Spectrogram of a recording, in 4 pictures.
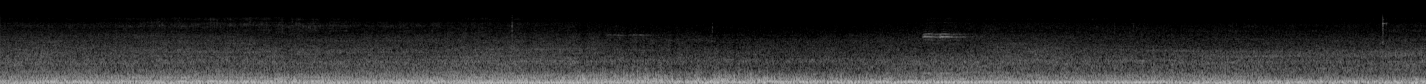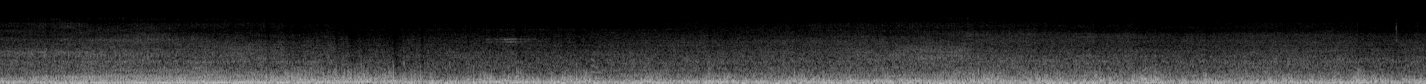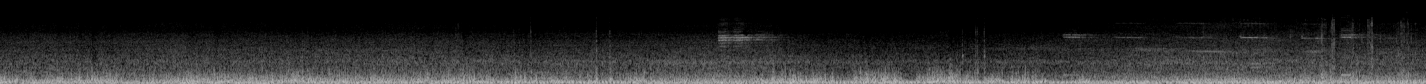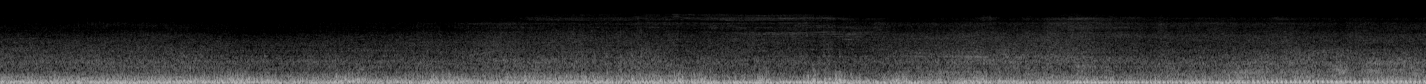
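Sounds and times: traffic: 0:00.0 - 0:57.0
wind on microphone: 0:00.0 - 0:57.0.

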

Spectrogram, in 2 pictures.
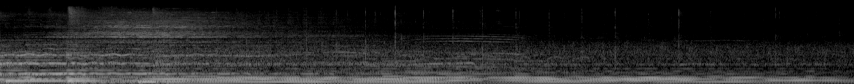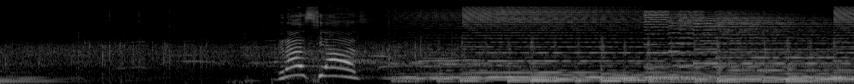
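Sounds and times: audience clapping: 0:01.5 - 0:13.7.

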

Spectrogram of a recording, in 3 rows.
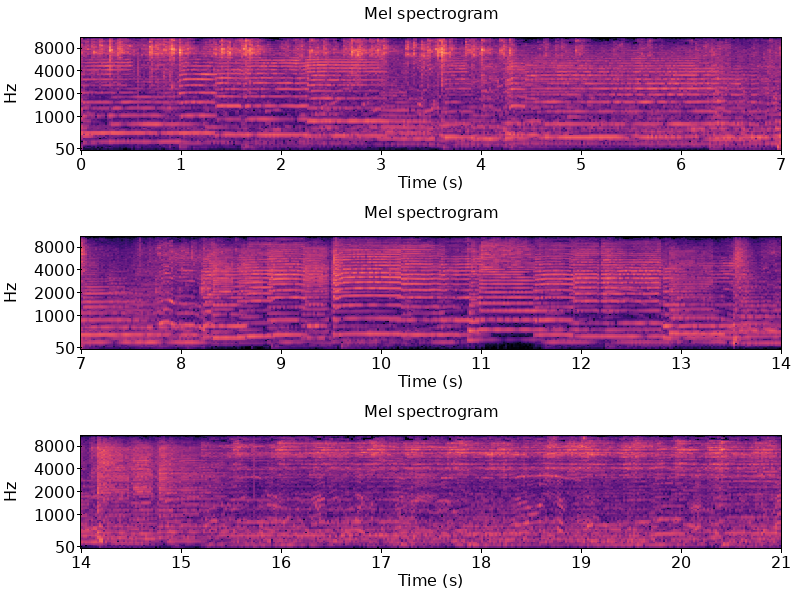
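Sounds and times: brass band playing slow melody: 0:00.0 - 0:21.0.

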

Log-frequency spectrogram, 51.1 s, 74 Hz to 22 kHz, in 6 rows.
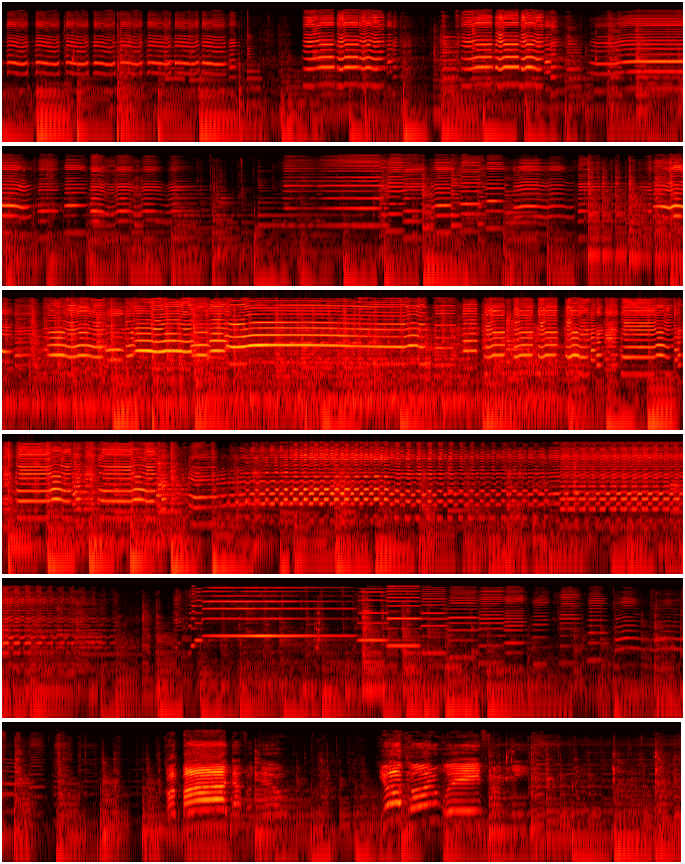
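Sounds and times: harmonica with bending notes: 0:00.0 - 0:48.5
strummed acoustic guitars: 0:00.0 - 0:51.0
walking upright bass: 0:00.0 - 0:51.0.

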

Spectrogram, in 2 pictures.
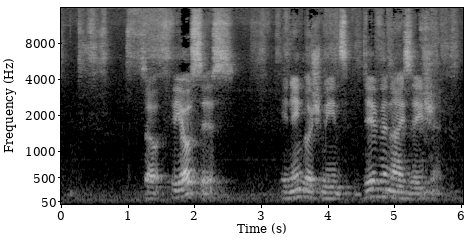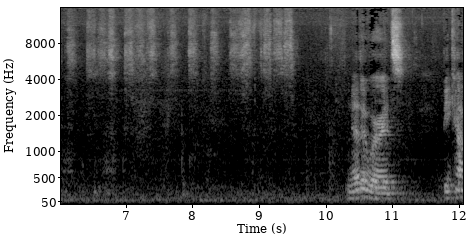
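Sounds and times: marker writing on paper: 0:00.0 - 0:01.7, 0:04.5 - 0:09.6.

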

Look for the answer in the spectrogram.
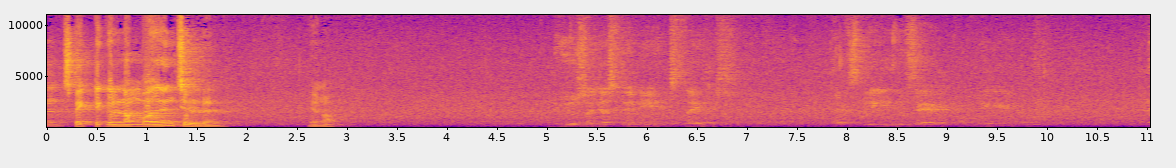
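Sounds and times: room background hiss: 0:00.0 - 0:11.0.

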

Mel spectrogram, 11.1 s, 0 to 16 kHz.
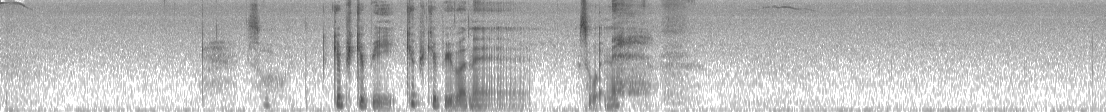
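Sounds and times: woman whispering: 0:02.0 - 0:06.6.

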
